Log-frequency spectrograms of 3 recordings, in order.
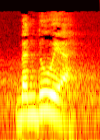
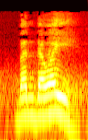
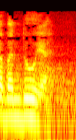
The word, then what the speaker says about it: بندوية: واسم أبي جميلة بندوية، هكذا عندكم، يعني منهم من ينطقه بندويه، لكن على قاعدة المحدثين أنهم لا يستخدمون ويه ولا ينطقون ويه، ولذلك ينطقونه بهذا النطق، يقولون بندوية، ويقال زريبة، يعني قيل اسم أبيه بندوية وقيل زريبة.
